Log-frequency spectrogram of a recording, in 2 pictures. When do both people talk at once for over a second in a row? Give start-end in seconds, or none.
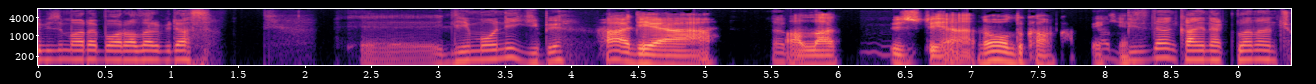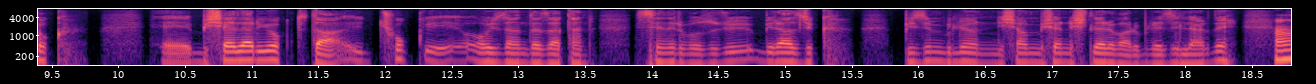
none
